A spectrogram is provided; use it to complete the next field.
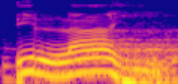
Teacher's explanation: la lam jalalah karena didahului kasroh maka kita baca tarkik tipis.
